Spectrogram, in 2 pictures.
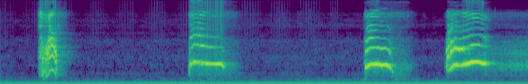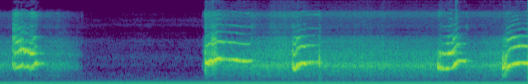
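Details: Kittens calling in short, sharp meows spaced a second or two apart, about nine in all, each a quick high upsweep with bright harmonics, becoming more frequent and overlapping toward the end.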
